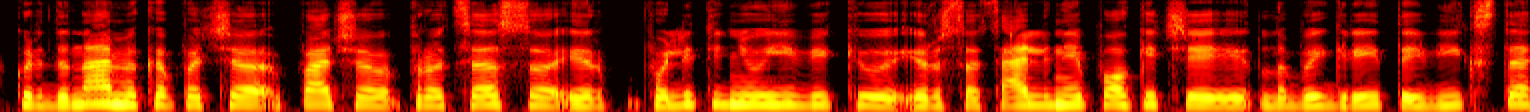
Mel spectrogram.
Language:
Lithuanian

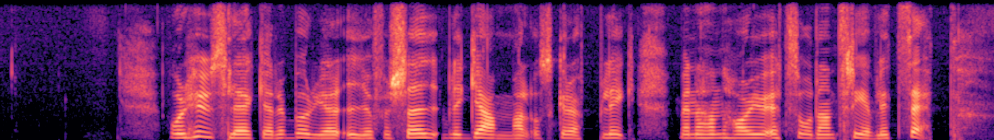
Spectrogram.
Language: Swedish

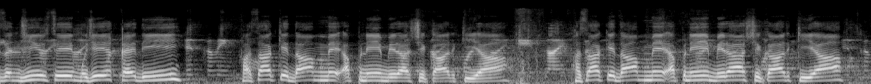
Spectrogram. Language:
Hindi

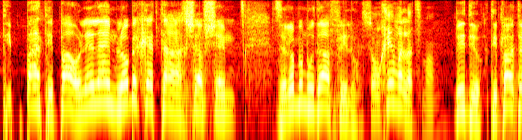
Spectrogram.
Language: Hebrew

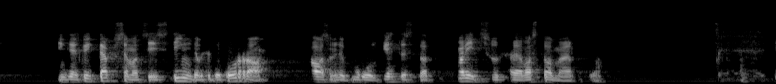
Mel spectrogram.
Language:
Estonian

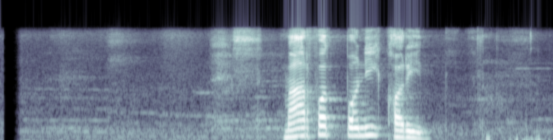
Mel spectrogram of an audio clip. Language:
Nepali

